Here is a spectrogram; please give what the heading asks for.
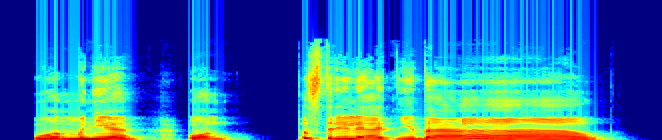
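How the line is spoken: Convincing sobbing. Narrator (Russian): напарница начала весьма натурально рыдать, зарывшись лицом в комбез инквизиторши

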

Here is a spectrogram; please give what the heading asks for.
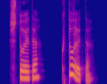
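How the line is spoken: Dry, disgusted question. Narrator (Russian): тут же сухо спросил он у Леонида, как-то брезгливо

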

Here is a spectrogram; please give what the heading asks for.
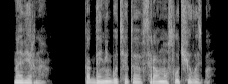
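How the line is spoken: Calm. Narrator (Russian): спокойно произнесла я

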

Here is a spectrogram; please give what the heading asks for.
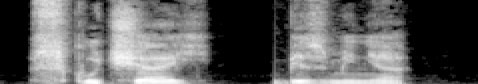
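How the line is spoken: Barely audible mutter. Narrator (Russian): пробормотала еле слышно

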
